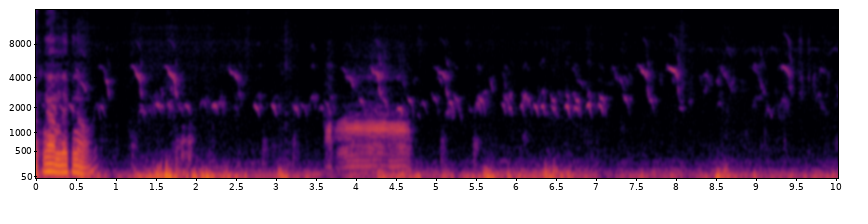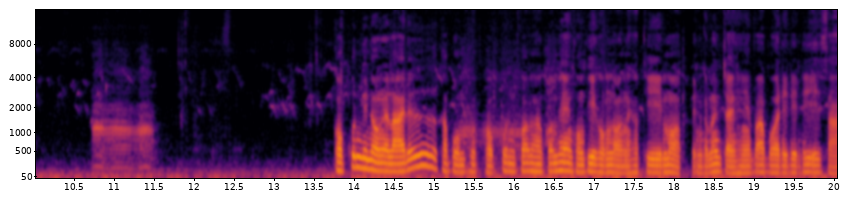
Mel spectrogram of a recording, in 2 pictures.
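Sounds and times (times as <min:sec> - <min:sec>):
birds chirping: 0:00.0 - 0:20.0
drawn-out animal call: 0:03.6 - 0:05.0, 0:10.6 - 0:11.7, 0:15.1 - 0:16.6.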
